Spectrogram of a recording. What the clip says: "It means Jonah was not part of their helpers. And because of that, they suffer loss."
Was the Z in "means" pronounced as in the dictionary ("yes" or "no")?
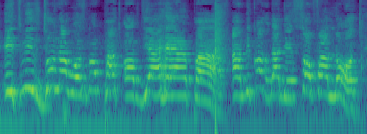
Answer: no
